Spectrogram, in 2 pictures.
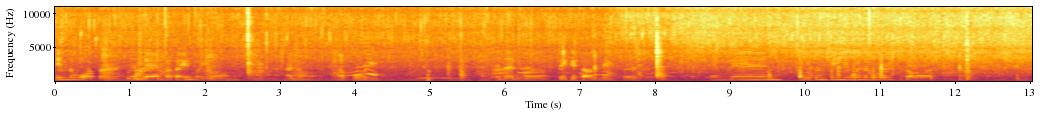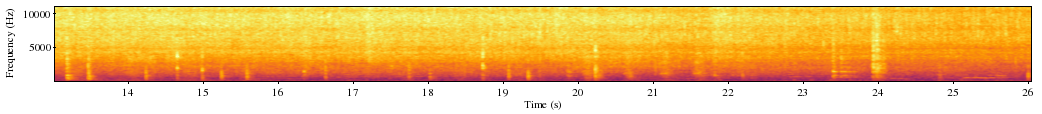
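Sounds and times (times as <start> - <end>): garlic and onions sizzling in a wok: 0.0 - 26.0
wooden spatula scraping a pan: 0.5 - 3.0, 3.7 - 4.2, 7.2 - 22.5.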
